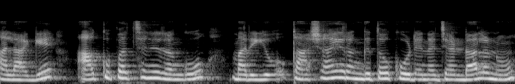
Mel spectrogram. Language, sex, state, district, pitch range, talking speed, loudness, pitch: Telugu, female, Andhra Pradesh, Anantapur, 230-290 Hz, 105 wpm, -14 LUFS, 250 Hz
